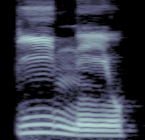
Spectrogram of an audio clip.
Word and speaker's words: pneu: vêm do grego, etc., ninguém pronuncia mais isso, a gente pronuncia pineu, piterodáilo, pissoríase.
